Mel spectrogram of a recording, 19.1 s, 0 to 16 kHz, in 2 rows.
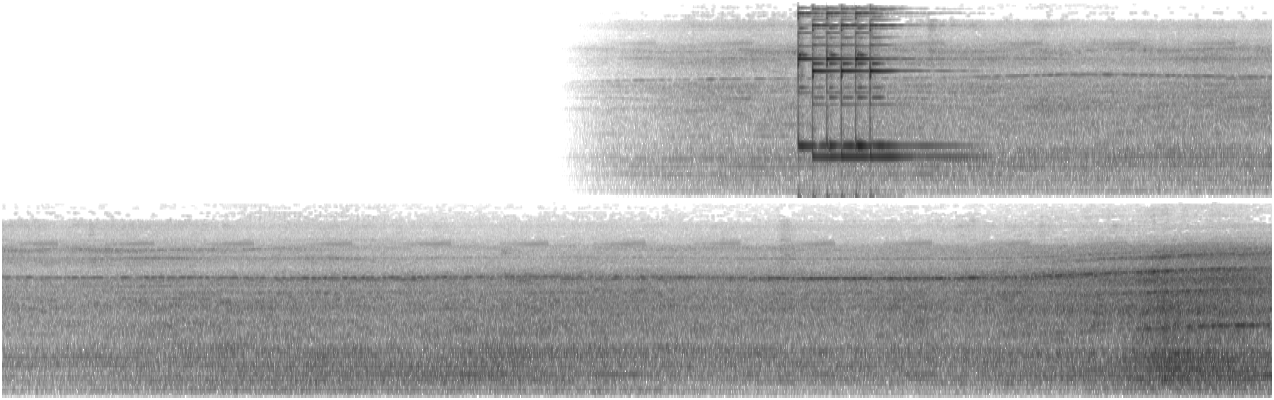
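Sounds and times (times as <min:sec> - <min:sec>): quick chime notes: 0:06.0 - 0:07.3.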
